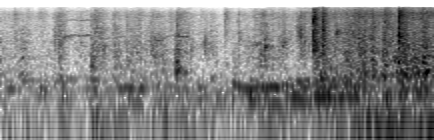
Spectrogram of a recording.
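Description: Meat pigeons cooing, with low drawn-out coos and a few light clicks.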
